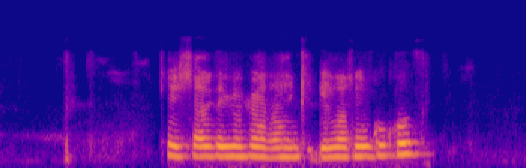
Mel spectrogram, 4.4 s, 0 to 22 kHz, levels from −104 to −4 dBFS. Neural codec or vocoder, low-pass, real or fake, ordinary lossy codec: codec, 16 kHz, 2 kbps, FreqCodec, smaller model; 7.2 kHz; fake; Opus, 16 kbps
